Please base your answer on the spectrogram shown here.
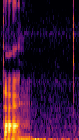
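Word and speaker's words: তান্: আমরা যদি ভেঙে বলি, প্রথম অংশটি হচ্ছে তান। আমরা কেন তানও বললাম না, কারণ এখানে হর্ষচিহ্ন আছে। হর্ষচিহ্ন থাকলে আমাদের উচ্চারণটা কতটুকু হবে? অর্ধেক হবে।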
